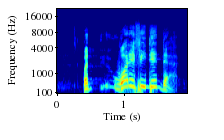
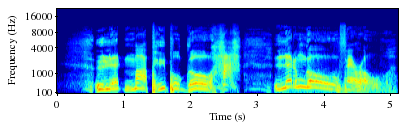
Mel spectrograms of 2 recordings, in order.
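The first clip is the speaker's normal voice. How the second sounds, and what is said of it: Poor James Earl Jones impression. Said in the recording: “he had like James Earl Jones' voice? ... That's an awful James Earl Jones impersonation.”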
